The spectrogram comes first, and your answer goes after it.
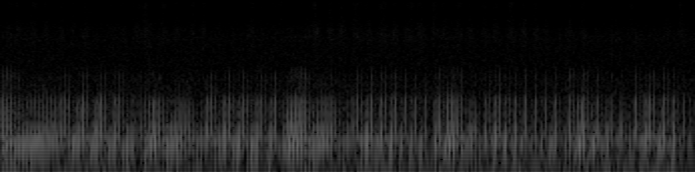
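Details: Kitten purring while grooming, a steady close-up rumble pulsing in long breaths with short dips between each, soft and continuous in a quiet room.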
